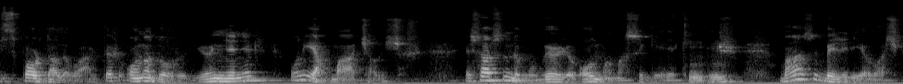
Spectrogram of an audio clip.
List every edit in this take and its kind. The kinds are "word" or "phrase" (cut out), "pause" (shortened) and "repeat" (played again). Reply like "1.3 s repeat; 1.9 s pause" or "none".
none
